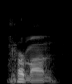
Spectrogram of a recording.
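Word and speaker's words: Germán: They got rid of a real prospect in Frank Germain, or German, I don't know how to say it. Herman.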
